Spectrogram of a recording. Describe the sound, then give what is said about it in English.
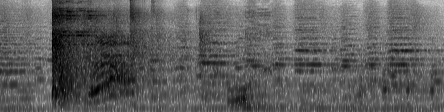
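A loud crash of breaking glass bursts out as breakables are smashed in a small rage room, followed by tinkling shards and a second smaller clatter a couple of seconds later, with faint voices in the background. “And then you take them into this little room and you close the door and you smash them.”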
